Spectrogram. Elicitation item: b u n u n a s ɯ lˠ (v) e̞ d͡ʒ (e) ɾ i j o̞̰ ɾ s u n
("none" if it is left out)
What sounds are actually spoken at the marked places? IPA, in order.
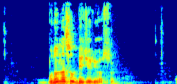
b, e

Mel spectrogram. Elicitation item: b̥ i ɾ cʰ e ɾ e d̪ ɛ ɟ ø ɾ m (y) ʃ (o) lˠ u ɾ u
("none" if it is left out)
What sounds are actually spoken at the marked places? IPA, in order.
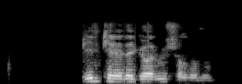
y, o

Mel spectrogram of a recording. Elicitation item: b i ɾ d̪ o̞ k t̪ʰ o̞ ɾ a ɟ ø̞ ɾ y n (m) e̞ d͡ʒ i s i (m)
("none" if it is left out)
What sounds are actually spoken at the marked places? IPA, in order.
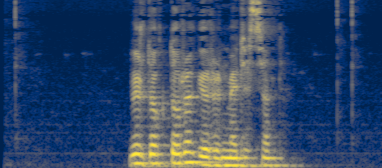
m, n

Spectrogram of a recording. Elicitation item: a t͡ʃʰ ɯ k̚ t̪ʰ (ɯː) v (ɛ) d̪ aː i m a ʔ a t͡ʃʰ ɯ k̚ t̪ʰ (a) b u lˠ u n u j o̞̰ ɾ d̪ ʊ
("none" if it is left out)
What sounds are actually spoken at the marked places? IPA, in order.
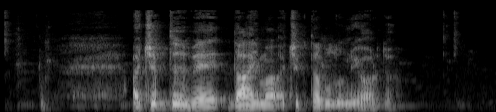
ɯ, ɛ, a

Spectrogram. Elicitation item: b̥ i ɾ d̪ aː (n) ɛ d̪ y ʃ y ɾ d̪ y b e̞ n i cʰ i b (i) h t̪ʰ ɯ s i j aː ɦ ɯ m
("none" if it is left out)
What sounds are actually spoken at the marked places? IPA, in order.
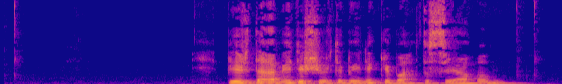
m, a

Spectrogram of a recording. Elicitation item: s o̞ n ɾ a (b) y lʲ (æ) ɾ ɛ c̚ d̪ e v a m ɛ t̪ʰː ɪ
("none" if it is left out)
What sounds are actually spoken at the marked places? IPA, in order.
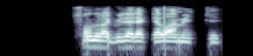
ɟ, e

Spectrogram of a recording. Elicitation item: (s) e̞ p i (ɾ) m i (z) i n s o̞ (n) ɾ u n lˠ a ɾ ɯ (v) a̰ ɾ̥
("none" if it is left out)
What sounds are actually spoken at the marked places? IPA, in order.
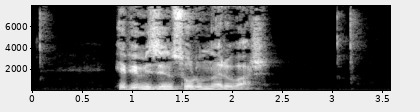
h, none, z, none, v

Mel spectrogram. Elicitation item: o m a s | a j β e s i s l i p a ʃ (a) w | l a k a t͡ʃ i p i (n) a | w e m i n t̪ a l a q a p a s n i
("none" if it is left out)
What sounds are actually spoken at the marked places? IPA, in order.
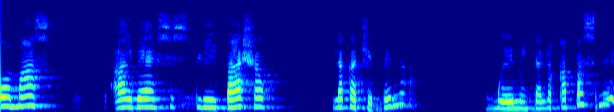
a, n

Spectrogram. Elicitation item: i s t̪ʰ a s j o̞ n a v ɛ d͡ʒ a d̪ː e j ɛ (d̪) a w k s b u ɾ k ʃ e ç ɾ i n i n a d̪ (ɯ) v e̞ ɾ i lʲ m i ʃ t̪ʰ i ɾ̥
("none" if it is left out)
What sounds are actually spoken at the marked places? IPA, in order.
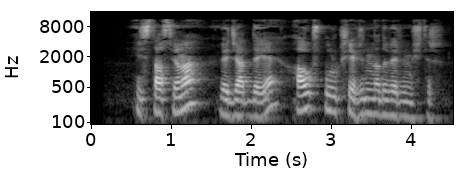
none, ɯ

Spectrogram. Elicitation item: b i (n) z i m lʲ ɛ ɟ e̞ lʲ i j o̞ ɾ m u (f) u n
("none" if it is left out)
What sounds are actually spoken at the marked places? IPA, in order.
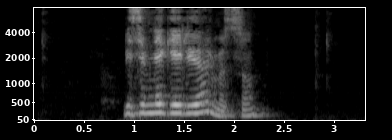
none, s

